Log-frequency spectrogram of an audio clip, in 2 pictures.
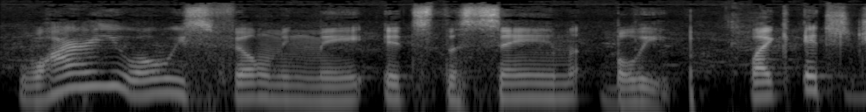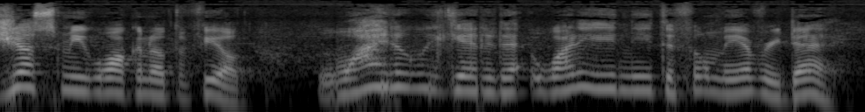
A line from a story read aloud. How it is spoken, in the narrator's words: said very calmly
